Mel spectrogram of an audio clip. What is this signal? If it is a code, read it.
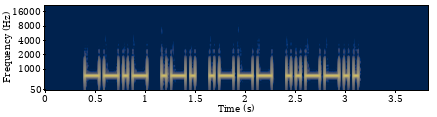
Morse code, heard as a keyed tone, about 25 wpm, 700 Hz. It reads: QRJ?
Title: Q-Codes Repeated 3x 25wpm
